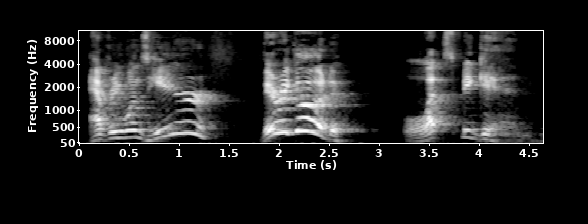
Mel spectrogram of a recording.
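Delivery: high, loud cheery host; rally the contestants; host calling out. Acted.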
